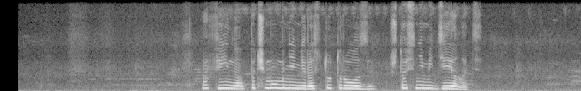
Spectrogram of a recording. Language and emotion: Russian, sad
